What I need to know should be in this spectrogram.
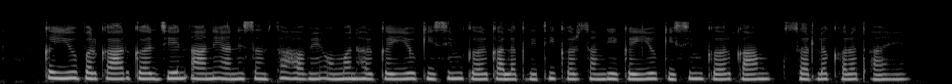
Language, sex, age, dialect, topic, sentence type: Chhattisgarhi, female, 18-24, Northern/Bhandar, banking, statement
